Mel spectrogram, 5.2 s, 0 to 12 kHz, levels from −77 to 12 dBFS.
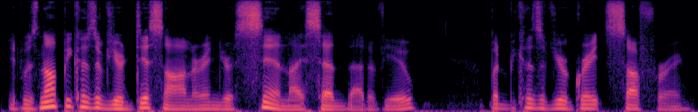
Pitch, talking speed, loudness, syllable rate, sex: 110 Hz, 240 wpm, -21 LUFS, 6.3 syllables/s, male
